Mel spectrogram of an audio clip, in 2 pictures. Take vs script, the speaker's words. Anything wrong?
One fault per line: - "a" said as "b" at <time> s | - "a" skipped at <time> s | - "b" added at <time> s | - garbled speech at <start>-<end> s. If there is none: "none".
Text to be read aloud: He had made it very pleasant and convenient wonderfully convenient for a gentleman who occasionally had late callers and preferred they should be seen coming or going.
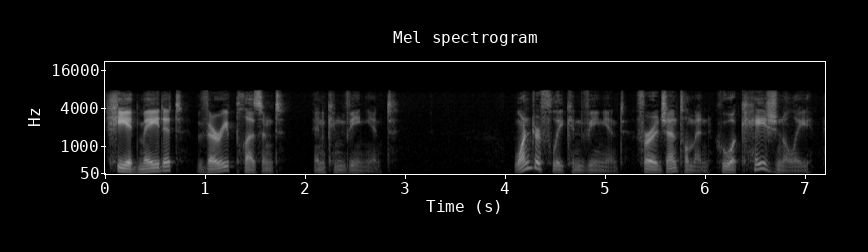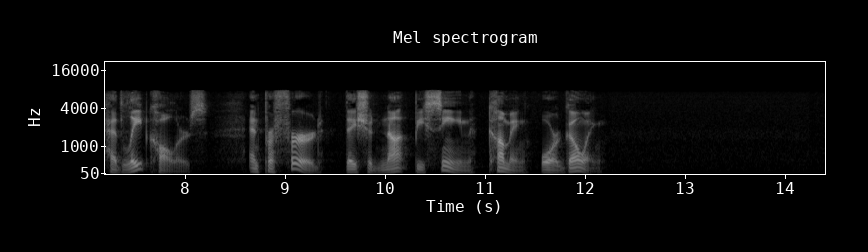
- "not" added at 10.0 s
